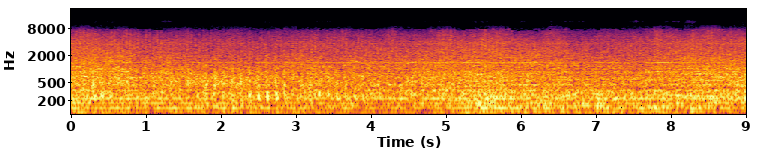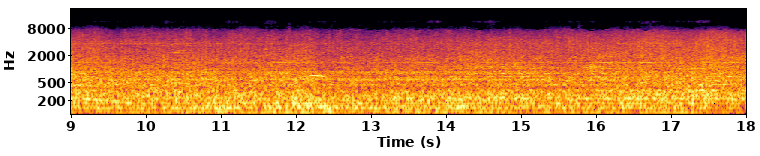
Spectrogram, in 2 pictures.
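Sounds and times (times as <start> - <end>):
helicopter rotors and engine: 0.0 - 18.0.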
